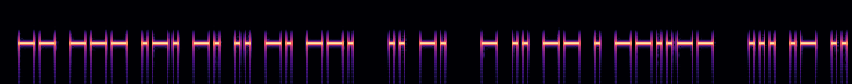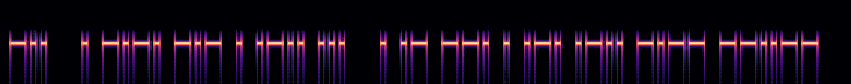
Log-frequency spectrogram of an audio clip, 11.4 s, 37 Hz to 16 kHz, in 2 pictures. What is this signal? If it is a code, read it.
Morse code, heard as a keyed tone, about 34 wpm, 700 Hz. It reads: MORNING IN TIME, SAID ECKELS EAGERLY,
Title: A Sound Of Thunder 35wpm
